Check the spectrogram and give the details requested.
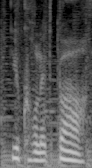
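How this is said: Bath is said in a southern English accent.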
